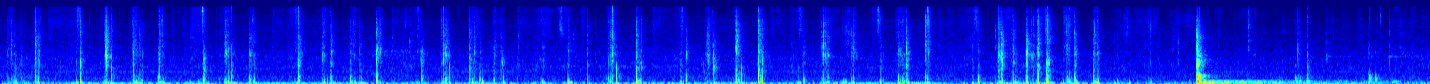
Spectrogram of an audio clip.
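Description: Tarot cards being shuffled in a long run of quick, crisp riffling flicks, close and clear, followed near the end by a duller thump and soft handling sounds.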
